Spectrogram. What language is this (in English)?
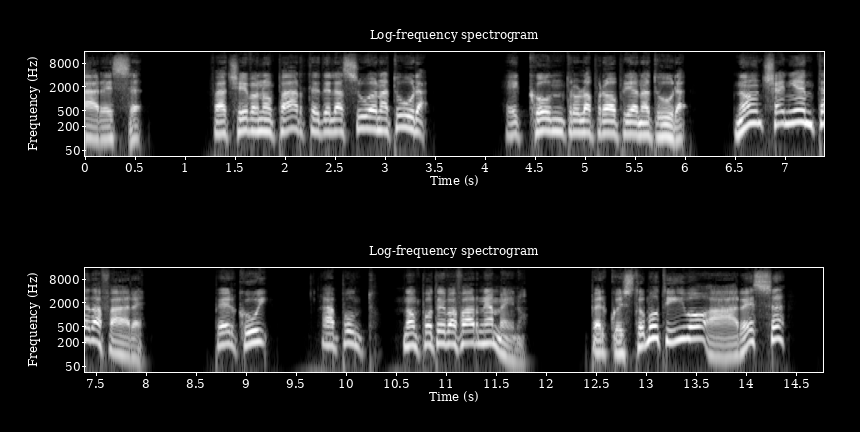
Italian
